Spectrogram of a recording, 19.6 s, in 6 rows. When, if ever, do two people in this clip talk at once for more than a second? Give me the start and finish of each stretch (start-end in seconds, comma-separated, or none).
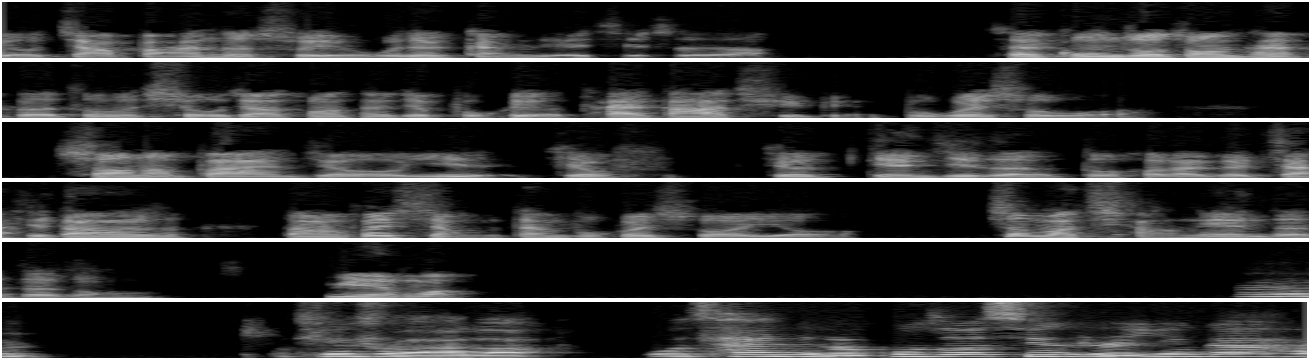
none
